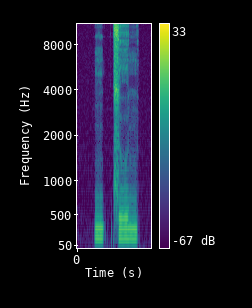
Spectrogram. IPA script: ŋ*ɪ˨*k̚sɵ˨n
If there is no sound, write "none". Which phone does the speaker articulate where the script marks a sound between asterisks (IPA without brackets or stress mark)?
ɪ˨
